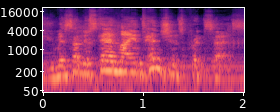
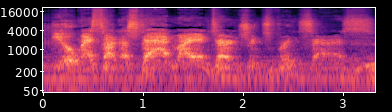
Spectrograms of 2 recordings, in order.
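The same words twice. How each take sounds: First: It is said in a normal human voice. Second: It is said in a put-on lizard voice. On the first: "the human version" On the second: "the lizard voice"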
